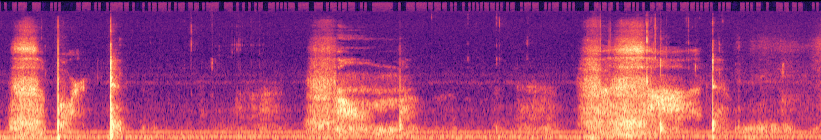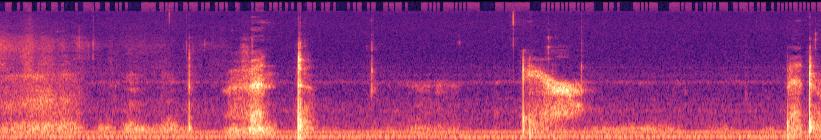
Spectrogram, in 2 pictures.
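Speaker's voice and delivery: whispered words. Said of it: "now I'm going to do some whispering".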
